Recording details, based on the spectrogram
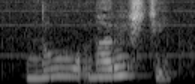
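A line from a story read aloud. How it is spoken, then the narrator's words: Sighed. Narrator (Ukrainian): зітхнула Тереза, побачивши їх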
